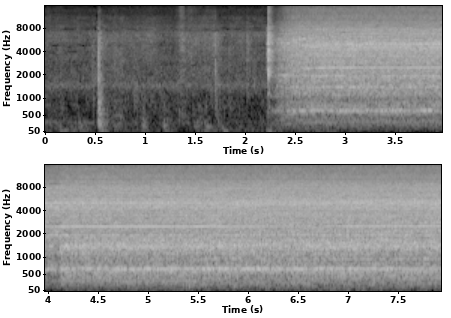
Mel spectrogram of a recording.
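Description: A hair dryer switches on with a sudden rush and blows a steady, loud whirring stream of air, drying something still wet and sticky, after a few faint clicks and handling sounds.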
